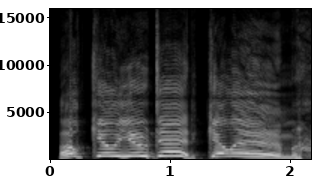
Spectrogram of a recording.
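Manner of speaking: high, loud screamed threats; berserk rage. Acted. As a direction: shriek the kill order. Berserk shouting.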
